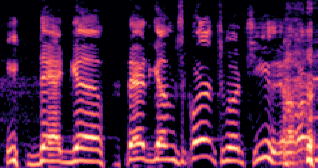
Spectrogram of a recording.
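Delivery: put-on hillbilly accent. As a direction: play a laughing backwoods hillbilly. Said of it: "Boy, I got some hillbilly in me".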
